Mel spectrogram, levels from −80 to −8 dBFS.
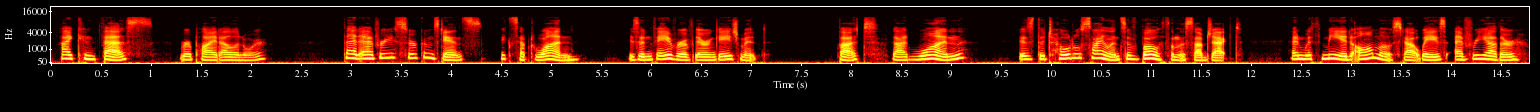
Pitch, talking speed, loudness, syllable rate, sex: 210 Hz, 140 wpm, -18 LUFS, 5.4 syllables/s, female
